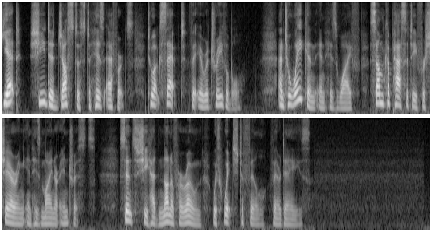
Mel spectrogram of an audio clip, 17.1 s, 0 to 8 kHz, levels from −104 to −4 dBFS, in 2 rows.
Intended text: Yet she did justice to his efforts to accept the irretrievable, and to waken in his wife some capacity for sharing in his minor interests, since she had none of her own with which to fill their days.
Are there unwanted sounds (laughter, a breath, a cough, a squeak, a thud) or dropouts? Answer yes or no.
no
